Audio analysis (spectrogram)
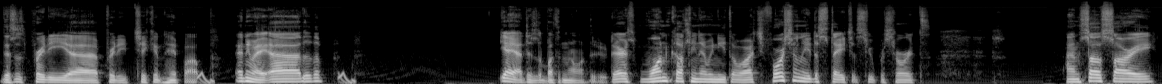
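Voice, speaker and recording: A man's voice: on the low side, fairly quick, pauses often, no room sound. A man giving casual, rambling live commentary as he speedruns a game, with a self-deprecating manner. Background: game music.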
